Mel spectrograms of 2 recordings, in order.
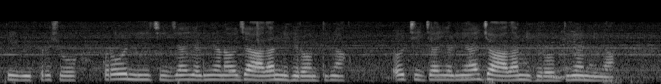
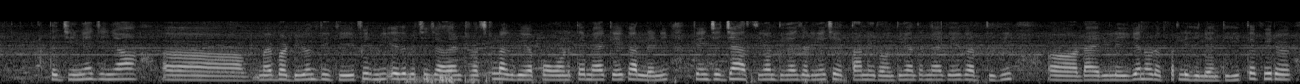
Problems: constant background noise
